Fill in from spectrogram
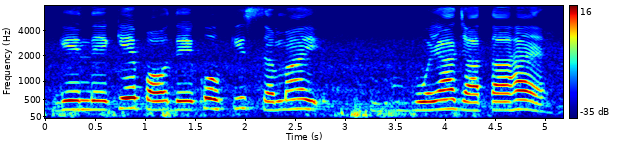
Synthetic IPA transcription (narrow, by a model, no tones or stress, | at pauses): ɡẽːnd̪ekepɔːd̪ekokɪsːəməj | boːjad͡ʒaːt̪aɦɛː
